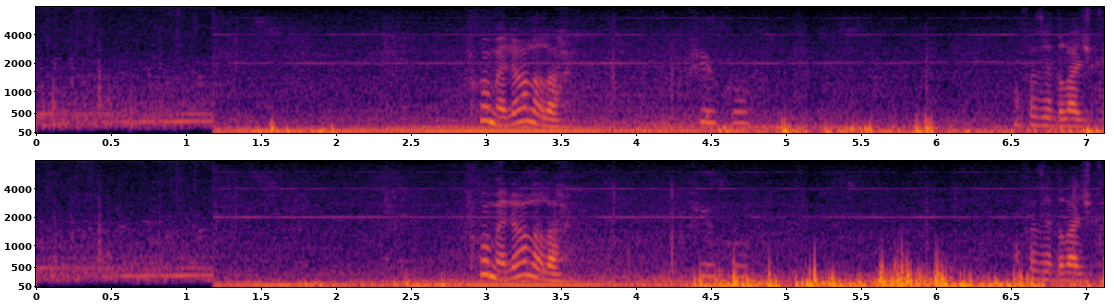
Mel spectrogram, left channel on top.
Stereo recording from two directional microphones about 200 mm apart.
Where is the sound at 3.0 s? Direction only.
25° right (ahead or behind).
